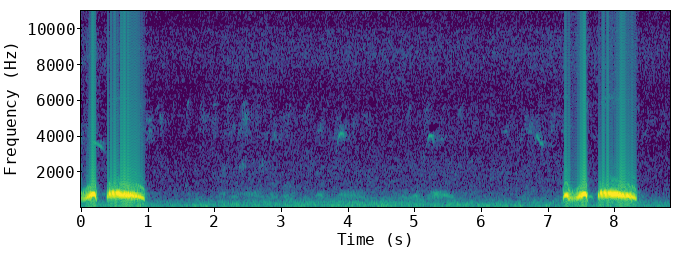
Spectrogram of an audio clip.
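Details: Spotted dove cooing while luring wild doves for trapping beside a sacred tree; one phrase of a short wobbling note and long soft coo, a long silent gap, then a second identical phrase.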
